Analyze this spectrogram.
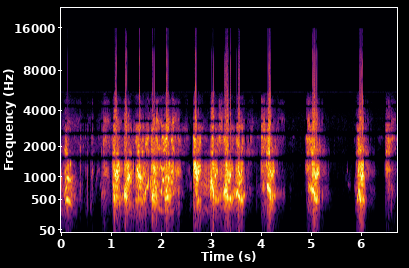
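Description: American Staffordshire terriers barking in fast, dense runs, then single barks about a second apart near the end.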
